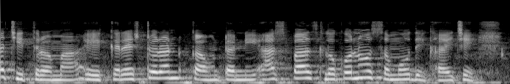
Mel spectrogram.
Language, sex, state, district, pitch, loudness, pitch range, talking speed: Gujarati, female, Gujarat, Valsad, 230 Hz, -12 LUFS, 210-280 Hz, 105 wpm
